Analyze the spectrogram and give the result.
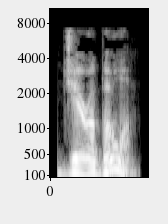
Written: jeroboam

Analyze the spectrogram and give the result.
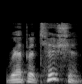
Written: repetition

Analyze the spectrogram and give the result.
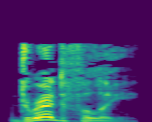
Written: dreadfully

